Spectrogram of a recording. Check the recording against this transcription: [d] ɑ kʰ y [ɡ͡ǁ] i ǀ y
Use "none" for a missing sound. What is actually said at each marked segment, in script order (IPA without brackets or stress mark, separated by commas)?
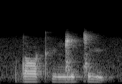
d, ŋ͡ǁ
